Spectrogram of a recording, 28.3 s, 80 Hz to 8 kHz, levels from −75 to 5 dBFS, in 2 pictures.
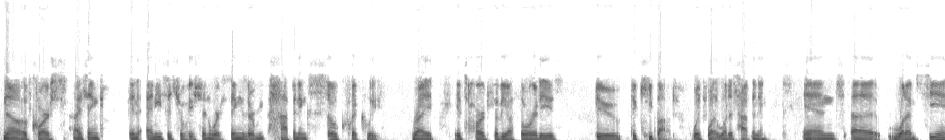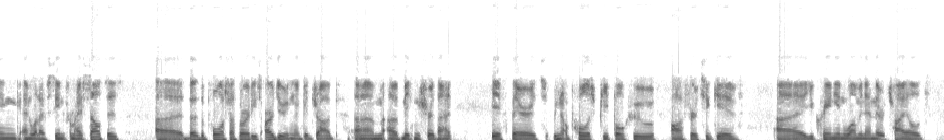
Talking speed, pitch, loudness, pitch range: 155 wpm, 105 Hz, -25 LUFS, 100-115 Hz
